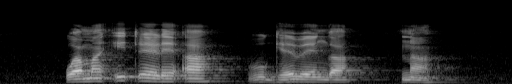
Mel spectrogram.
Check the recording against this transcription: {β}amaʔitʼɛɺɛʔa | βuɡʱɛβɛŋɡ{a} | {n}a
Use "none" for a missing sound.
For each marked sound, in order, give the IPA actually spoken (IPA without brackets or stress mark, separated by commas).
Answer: w, a, n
